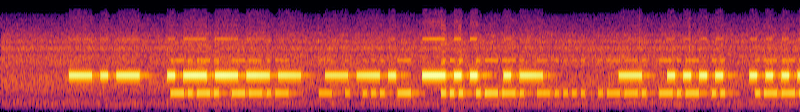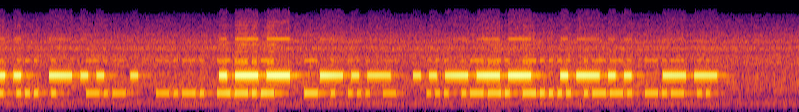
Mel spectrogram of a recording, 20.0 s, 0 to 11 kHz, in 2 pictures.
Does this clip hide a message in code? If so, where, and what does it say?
Yes: Morse code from 0.8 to 19.0 s, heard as two keyed tones, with fading and room echo. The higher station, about 12 wpm, 1110 Hz: K1GDA TH5DE WK2LM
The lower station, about 22 wpm, 580 Hz: CQ TEST SP6PKI PSE K CQ TEST SP6PKI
